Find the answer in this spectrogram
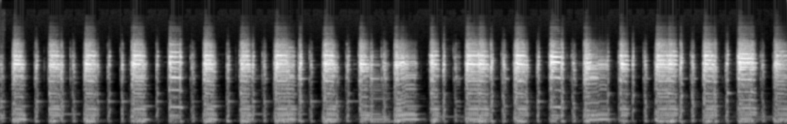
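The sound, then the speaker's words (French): Choppy funk rhythm chords on an electric guitar, played alone as rapid, tight stabs in a steady syncopated groove, fairly loud with a slightly gritty tone, a basic funk rhythm pattern. “Et donc ça, c'est vraiment la, base rythmique funk, surtout chez ….”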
